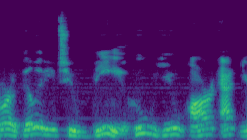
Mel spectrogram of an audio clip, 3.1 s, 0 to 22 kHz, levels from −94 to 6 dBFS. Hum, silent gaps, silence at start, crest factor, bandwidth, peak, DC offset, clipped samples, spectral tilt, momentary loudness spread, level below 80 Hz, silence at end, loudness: none; none; 0 s; 18 dB; 13.5 kHz; -6 dBFS; under 0.1%; under 0.1%; -5.5 dB/octave; 5 LU; -68 dBFS; 0 s; -26 LUFS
